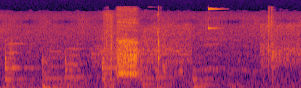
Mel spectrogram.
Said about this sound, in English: We got a lot of chickens.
